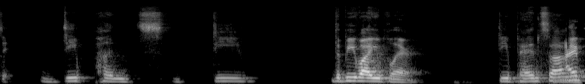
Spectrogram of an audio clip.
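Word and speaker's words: Dybantsa: I actually covered AJ, how do you pronounce it? The BYU player. Depensa.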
